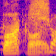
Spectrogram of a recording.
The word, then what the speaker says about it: Bachar: A guy that you've never heard of and will never hear his name again, Deon I think it's pronounced Bachar, b a c h a r, who is a personal friend of Parker and Stone.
